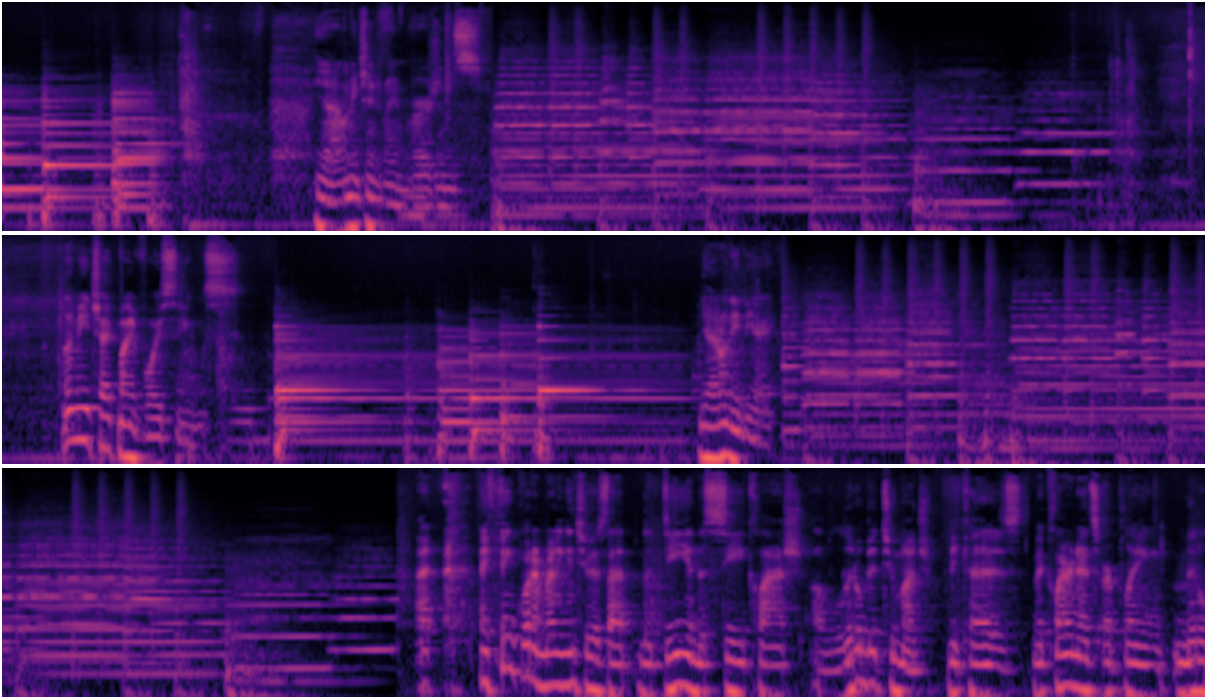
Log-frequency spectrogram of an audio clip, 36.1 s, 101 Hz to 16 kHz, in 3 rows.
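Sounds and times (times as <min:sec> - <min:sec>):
piano chord on keyboard: 0:00.0 - 0:01.8, 0:04.9 - 0:11.3, 0:14.3 - 0:27.6.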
